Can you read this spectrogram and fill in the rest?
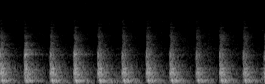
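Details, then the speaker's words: Water mill milling rye: even wooden knocking about four per second from the three-sided damsel shaking the grain shoe, the chattering of the turning stones; normal damsel knocking. "instrument and it's called a damsel and the some suggestion the name damsel is in reference to young girls who used to work in the mill to shake the shoe"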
